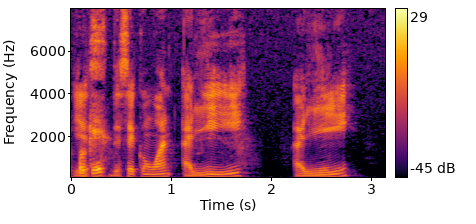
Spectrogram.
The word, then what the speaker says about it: allí: The second one, allí.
